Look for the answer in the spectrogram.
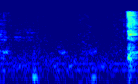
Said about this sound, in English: Let me clear my throat.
